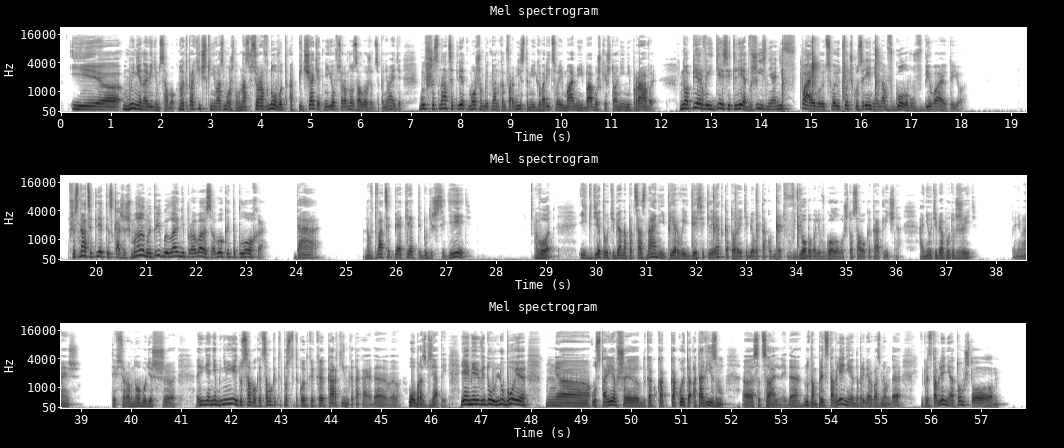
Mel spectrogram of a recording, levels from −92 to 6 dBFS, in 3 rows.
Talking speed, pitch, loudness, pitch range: 150 wpm, 130 Hz, -18 LUFS, 110-155 Hz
